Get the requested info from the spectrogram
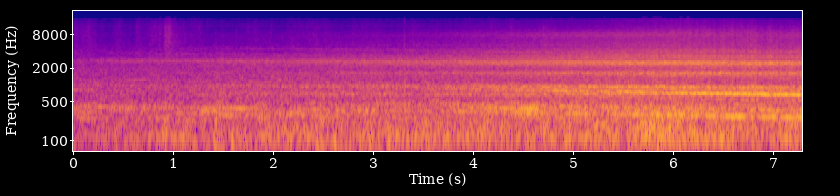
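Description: Keikyu electric train approaching, growing steadily louder, with a whine from its running gear that slides gradually lower in pitch in the second half.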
